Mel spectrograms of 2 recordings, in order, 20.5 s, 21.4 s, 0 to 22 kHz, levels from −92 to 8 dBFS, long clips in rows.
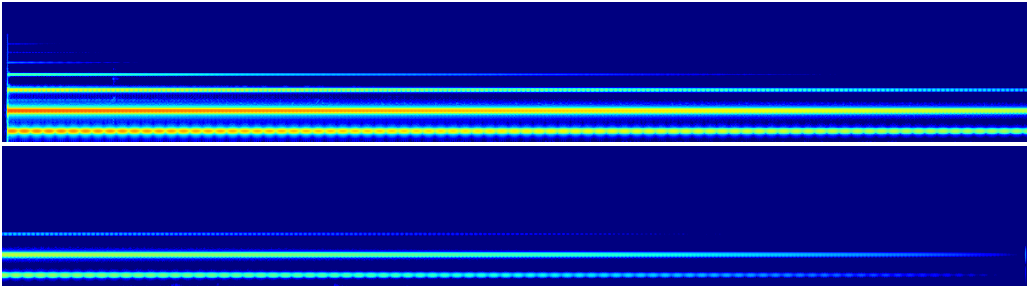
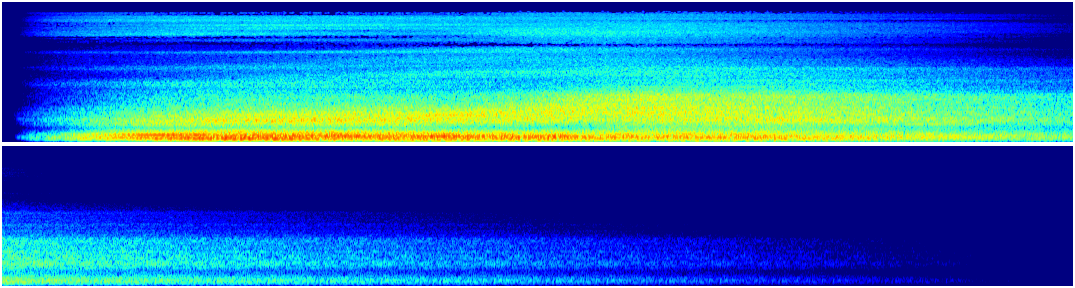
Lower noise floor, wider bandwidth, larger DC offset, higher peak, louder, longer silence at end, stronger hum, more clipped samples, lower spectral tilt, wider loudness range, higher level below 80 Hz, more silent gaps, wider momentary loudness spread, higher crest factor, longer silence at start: second, -83 dBFS vs under -90 dBFS; second, 2.8 kHz vs 16.5 kHz; neither; second, -6 dBFS vs -2 dBFS; about the same, -20 LUFS vs -18 LUFS; second, 7.15 s vs 9.1 s; neither; neither; about the same, -8 dB/octave vs -8 dB/octave; first, 24 LU vs 20 LU; second, -88 dBFS vs -42 dBFS; neither; first, 25 LU vs 21 LU; about the same, 18 dB vs 18 dB; second, 0.05 s vs 0.5 s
